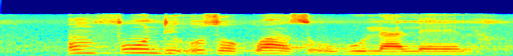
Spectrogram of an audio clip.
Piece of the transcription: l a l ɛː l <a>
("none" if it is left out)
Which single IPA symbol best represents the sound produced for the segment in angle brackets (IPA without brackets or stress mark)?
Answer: a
